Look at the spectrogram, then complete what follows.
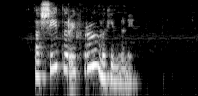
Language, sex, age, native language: Icelandic, female, 20-29, Russian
